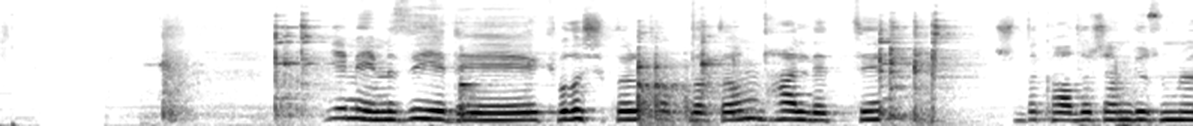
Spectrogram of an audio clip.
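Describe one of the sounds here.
A glass lid clinks against a metal pot.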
